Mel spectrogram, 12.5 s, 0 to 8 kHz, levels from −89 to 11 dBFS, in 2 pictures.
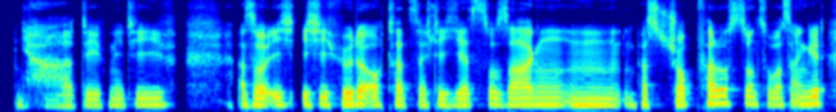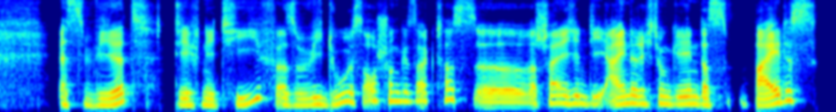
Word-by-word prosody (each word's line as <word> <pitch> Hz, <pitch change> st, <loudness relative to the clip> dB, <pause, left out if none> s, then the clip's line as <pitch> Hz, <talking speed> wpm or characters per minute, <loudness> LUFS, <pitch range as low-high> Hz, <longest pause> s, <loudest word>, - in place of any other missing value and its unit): Ja, 115 Hz, 0 st, -8 dB
definitiv. 125 Hz, +2 st, -7 dB, 0.5 s
Also, 130 Hz, -, +1 dB
ich 130 Hz, 0 st, -3 dB
ich 125 Hz, -, -3 dB
ich 130 Hz, -2 st, -4 dB
würde 130 Hz, +2 st, +4 dB
auch 130 Hz, -, -1 dB
tatsächlich 125 Hz, 0 st, -5 dB
jetzt 125 Hz, 0 st, -4 dB
so 140 Hz, -, -4 dB
sagen, 130 Hz, +1 st, 0 dB, 0.6 s
hm, 135 Hz, -, -12 dB
was 120 Hz, 0 st, -6 dB
Jobverluste 155 Hz, +5 st, 0 dB
und 145 Hz, -, -7 dB
so -, -, -8 dB
was 135 Hz, 0 st, -4 dB
angeht, 150 Hz, +2 st, 0 dB, 0.5 s
es 125 Hz, -, -1 dB
wird 135 Hz, +8 st, +3 dB, 0.2 s
definitiv, 130 Hz, -, -1 dB
also, 125 Hz, -1 st, -1 dB
wie 140 Hz, +1 st, +2 dB
du 145 Hz, +9 st, -1 dB
es 185 Hz, -, -2 dB
auch 215 Hz, -, +1 dB
schon 205 Hz, -1 st, -2 dB
gesagt 200 Hz, +1 st, -3 dB
hast, 235 Hz, 0 st, -2 dB
äh, -, -, -2 dB
wahrscheinlich 95 Hz, -, +2 dB
in 155 Hz, -, +1 dB
die 145 Hz, -, -2 dB
eine 155 Hz, +2 st, +6 dB
Richtung 150 Hz, 0 st, -1 dB
gehen, 145 Hz, +1 st, +3 dB
dass 135 Hz, -2 st, +1 dB
beides 160 Hz, -, +6 dB
135 Hz, 185 wpm, -24 LUFS, 125-155 Hz, 0.6 s, eine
